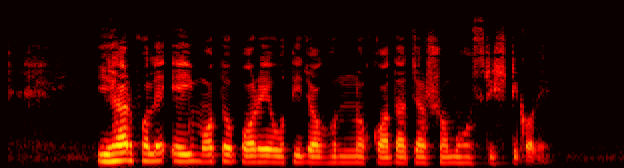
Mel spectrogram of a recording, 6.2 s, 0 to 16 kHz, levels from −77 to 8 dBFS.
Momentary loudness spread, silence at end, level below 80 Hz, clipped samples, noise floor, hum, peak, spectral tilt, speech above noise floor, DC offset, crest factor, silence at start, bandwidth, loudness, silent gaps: 15 LU; 0.8 s; -78 dBFS; under 0.1%; -70 dBFS; none; -6 dBFS; -6.5 dB/octave; 45 dB; under 0.1%; 22 dB; 1 s; 10.5 kHz; -26 LUFS; none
